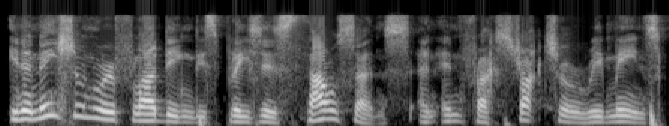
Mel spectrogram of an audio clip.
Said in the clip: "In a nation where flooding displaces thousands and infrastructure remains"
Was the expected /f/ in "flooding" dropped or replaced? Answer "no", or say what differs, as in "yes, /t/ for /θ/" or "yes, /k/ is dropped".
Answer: no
